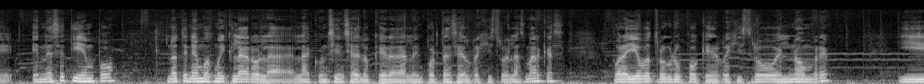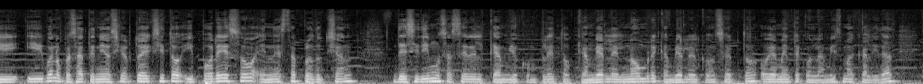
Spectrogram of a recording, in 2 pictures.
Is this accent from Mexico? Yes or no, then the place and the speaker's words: yes; Chalco, State of Mexico, Mexico; Venimos de Chalco, Estado de México, la hermana república de Chalco.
